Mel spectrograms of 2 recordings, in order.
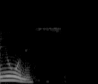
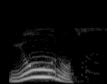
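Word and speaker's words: يونُس: يجي يقولك إيه، أنا النهاردة حفظت سورة يونس، مش حاجة اسمها يونس، يونس ضم النون، يونس.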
